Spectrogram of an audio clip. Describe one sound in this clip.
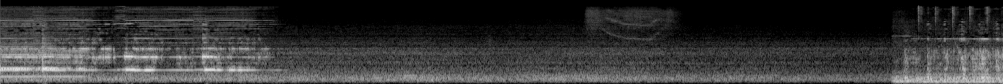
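Passenger coaches roll past on rails.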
